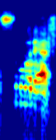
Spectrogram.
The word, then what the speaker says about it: Surer: O R fica R, Ah, né? Surer.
